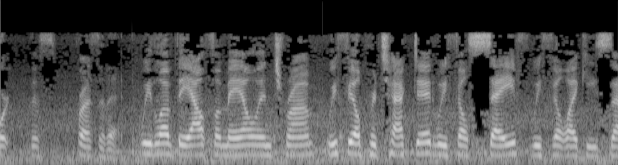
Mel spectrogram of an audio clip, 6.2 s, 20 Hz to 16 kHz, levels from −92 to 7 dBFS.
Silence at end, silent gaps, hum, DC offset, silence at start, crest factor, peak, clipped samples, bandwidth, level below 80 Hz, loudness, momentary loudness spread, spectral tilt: 0 s; none; none; under 0.1%; 0 s; 16 dB; -2 dBFS; under 0.1%; 8.6 kHz; -40 dBFS; -18 LUFS; 10 LU; -3.5 dB/octave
